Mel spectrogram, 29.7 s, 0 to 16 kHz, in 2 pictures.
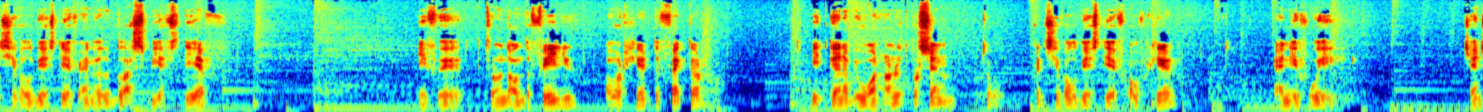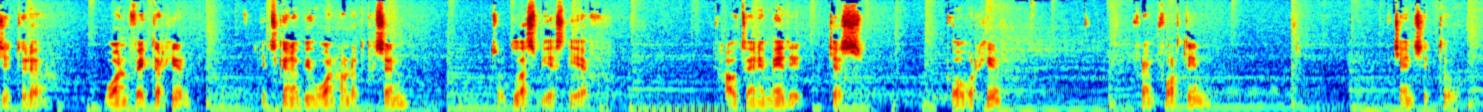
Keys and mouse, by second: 1.2 click, 3.9-6.9 drag, 12.6-15.1 drag, 24.4-26.3 drag, 25.3 Left, 27.8-29.4 drag.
